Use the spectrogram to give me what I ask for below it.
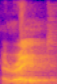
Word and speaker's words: read: তো রেড উচ্চারণটা কিন্তু রেড।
